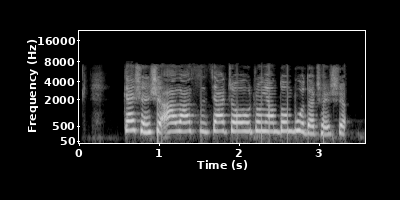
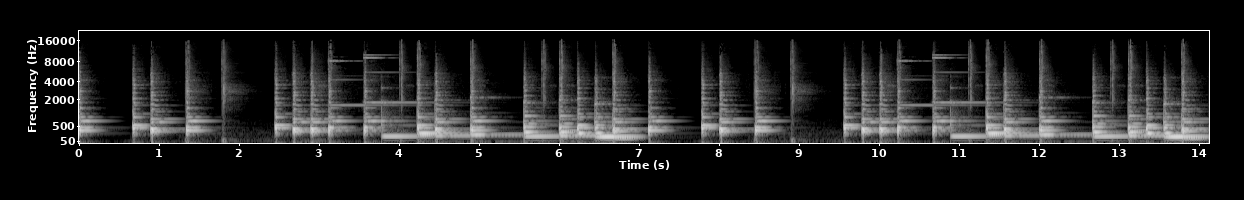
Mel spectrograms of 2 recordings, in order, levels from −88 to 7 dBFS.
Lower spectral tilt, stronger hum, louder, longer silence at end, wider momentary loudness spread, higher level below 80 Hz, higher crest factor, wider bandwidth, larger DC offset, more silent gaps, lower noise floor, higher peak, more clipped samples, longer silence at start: second, -4 dB/octave vs -6.5 dB/octave; neither; first, -16 LUFS vs -19 LUFS; first, 0.25 s vs 0 s; second, 5 LU vs 12 LU; about the same, -54 dBFS vs -56 dBFS; about the same, 14 dB vs 18 dB; second, 7.6 kHz vs 16.5 kHz; neither; neither; second, -48 dBFS vs -61 dBFS; about the same, -2 dBFS vs -2 dBFS; neither; first, 0.55 s vs 0 s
